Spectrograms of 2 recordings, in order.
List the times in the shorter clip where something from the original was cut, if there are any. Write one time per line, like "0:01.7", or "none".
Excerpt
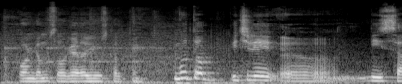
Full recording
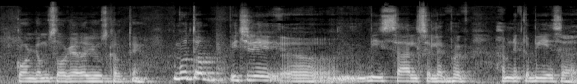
none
